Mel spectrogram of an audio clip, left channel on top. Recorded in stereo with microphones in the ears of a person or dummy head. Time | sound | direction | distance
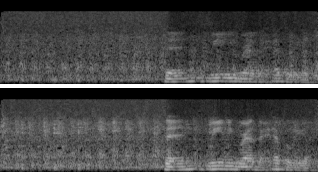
1.6 | a man speaking | 55° right (ahead or behind) | 1.1 m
